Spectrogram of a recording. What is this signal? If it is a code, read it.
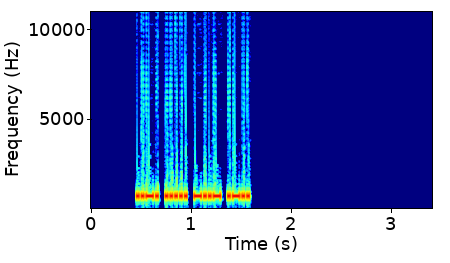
Morse code, heard as a keyed tone, about 46 wpm, 700 Hz. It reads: F5XL
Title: DXCC-100 Call Signs - 4 Characters - Repeated 3x - 50wpm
